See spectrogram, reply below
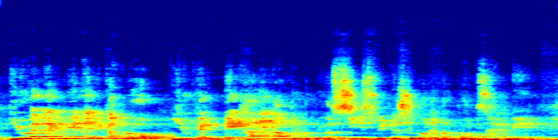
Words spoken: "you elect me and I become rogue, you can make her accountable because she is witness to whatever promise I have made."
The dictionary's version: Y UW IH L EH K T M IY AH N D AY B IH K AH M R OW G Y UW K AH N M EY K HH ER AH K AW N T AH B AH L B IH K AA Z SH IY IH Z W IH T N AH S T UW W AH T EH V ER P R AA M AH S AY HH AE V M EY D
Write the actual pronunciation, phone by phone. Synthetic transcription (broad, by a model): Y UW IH N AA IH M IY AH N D AY B IH K AH M R OW Y UW K AH N M EY K HH ER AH K AW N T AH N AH B IH K AA Z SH IY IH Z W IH T N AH S T UW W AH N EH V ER P R AA M AH S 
